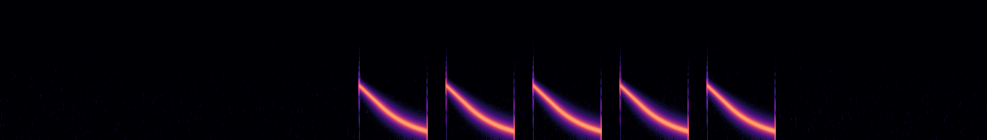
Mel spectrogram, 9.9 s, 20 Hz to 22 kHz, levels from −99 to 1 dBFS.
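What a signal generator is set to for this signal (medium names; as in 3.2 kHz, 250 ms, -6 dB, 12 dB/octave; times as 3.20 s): burst of laser zaps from 1.8 kHz, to 280 Hz, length 0.68 s sine, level -17.5 dB, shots 5, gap 0.19 s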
